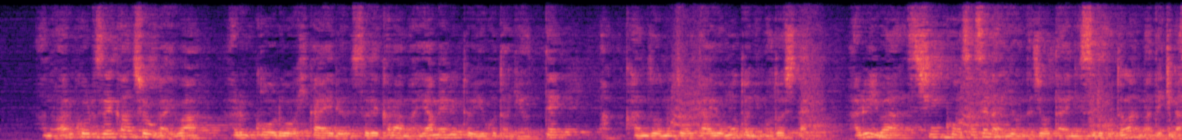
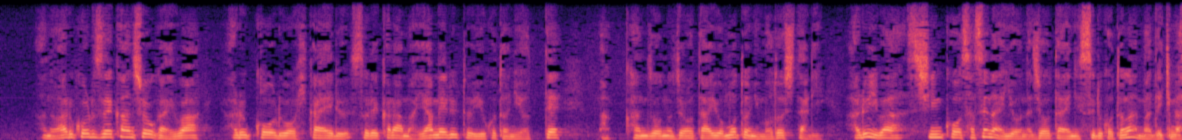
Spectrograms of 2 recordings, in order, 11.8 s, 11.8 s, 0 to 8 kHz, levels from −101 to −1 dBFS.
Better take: second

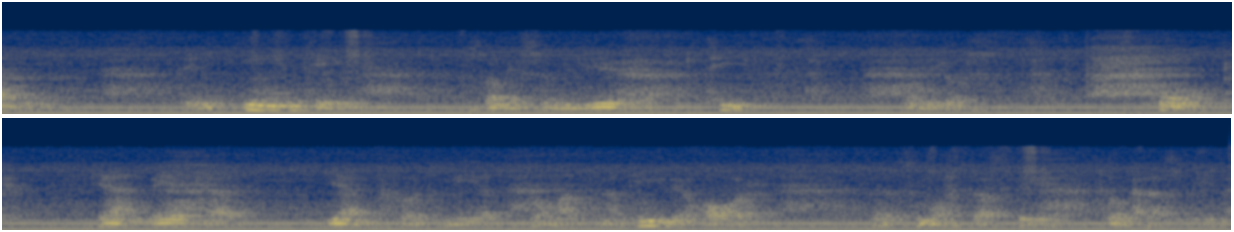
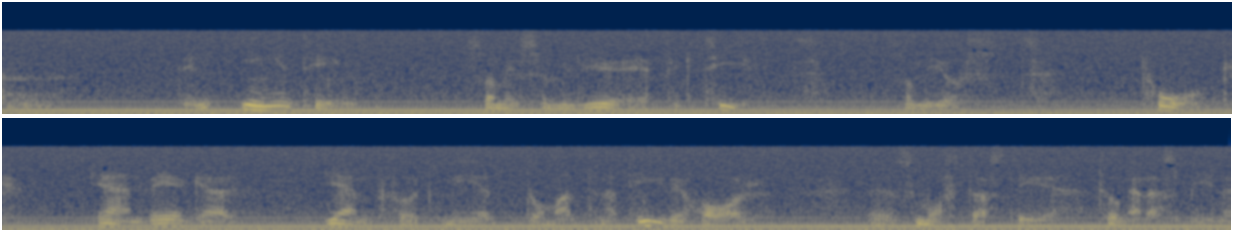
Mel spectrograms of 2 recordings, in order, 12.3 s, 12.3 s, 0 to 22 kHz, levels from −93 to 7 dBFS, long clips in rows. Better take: second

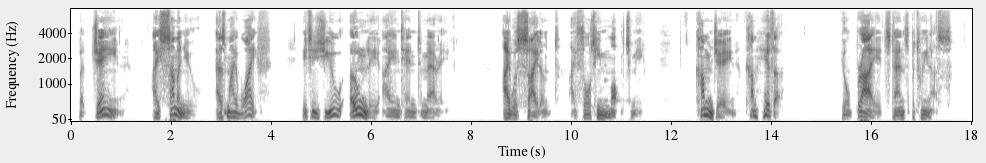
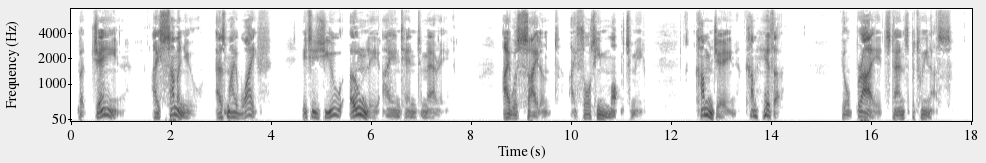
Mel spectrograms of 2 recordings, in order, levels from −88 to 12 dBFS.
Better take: second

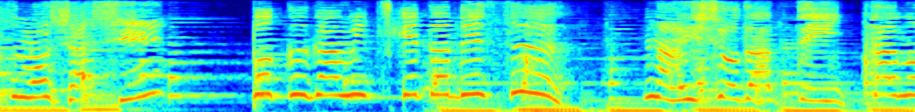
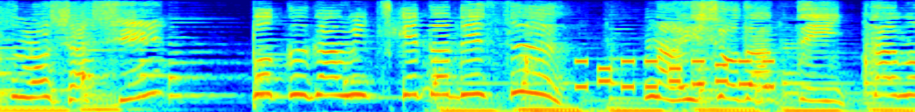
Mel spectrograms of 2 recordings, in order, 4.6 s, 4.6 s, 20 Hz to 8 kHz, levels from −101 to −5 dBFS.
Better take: first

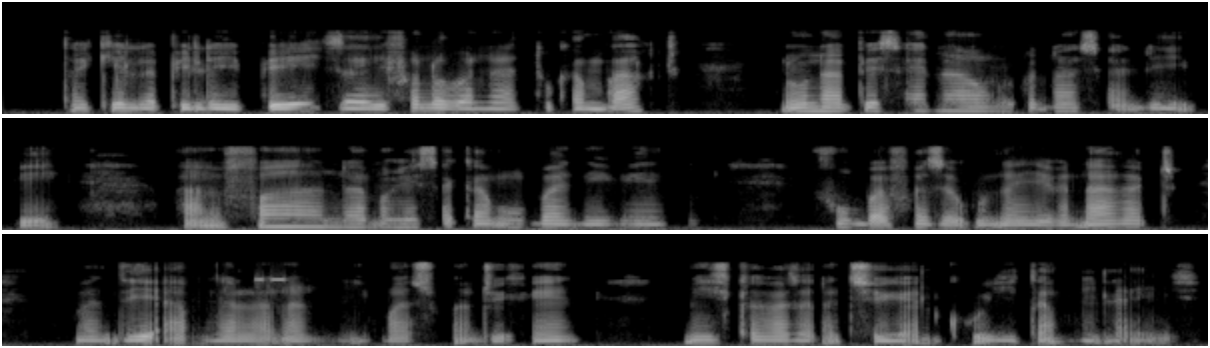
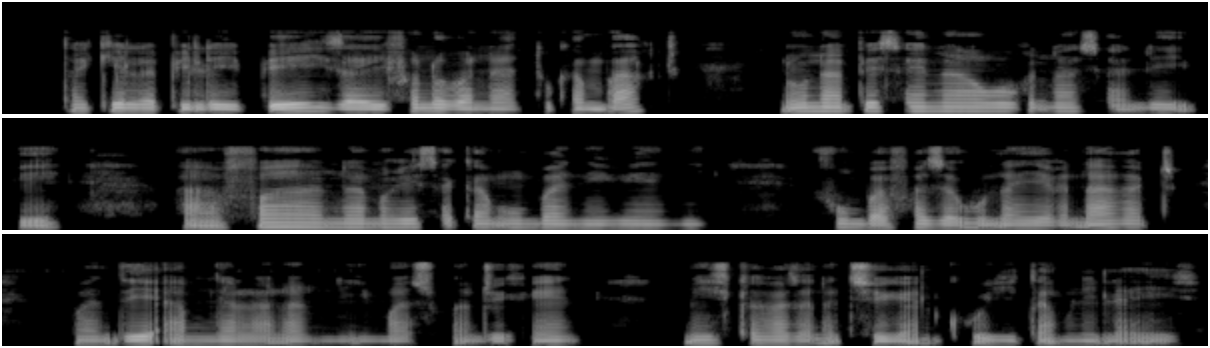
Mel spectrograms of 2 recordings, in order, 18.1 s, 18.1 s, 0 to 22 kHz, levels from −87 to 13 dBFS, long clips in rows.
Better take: second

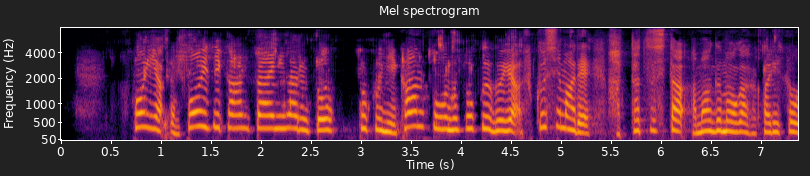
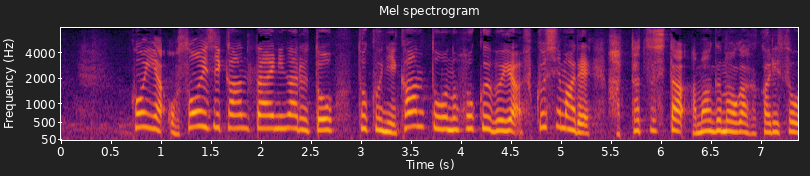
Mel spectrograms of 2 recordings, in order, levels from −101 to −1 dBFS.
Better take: second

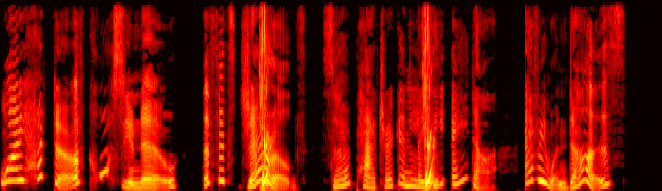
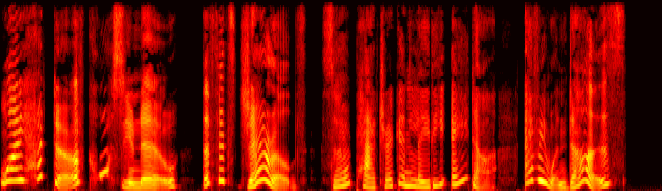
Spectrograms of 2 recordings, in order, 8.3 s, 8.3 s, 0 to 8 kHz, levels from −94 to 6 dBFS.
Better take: second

